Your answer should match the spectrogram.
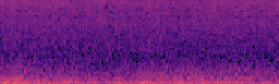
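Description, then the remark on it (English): Low, rumbling thunder rolls continuously beneath a steady wash of rain, a deep and sustained storm sound with no voices present. “I seem to have found myself stranded on this road, and I fear, with the coming storm, I'll either be washed away or frozen to the bone.”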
